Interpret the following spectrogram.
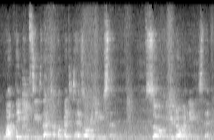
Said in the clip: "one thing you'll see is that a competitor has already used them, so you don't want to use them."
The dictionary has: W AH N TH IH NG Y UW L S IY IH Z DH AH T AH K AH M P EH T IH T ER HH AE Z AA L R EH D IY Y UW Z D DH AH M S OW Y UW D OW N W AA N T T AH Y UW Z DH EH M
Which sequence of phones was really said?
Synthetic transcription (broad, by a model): W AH N TH IH NG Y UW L S IY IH Z DH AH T AH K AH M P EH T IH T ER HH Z AA L R EH D IY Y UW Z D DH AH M S OW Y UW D OW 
